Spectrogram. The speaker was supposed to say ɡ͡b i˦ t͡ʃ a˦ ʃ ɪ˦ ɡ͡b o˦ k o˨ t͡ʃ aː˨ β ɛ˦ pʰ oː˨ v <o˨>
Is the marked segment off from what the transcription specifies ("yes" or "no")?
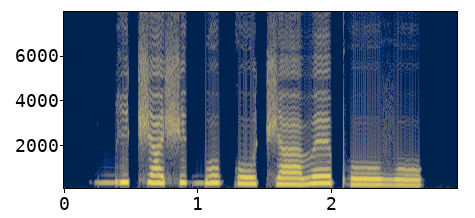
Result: no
